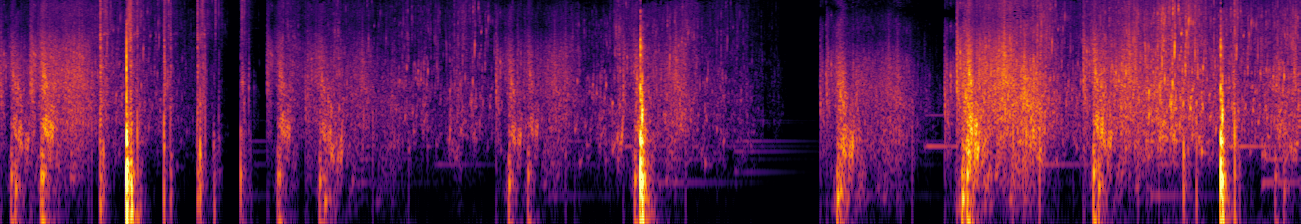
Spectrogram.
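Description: Water swirls and splashes in bursts as a swimmer moves through it.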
